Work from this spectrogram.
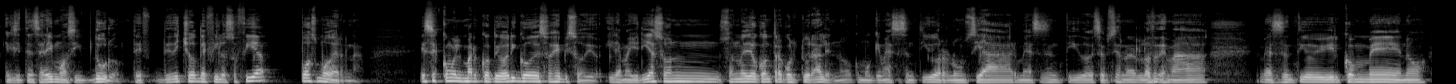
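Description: Chilean guy hosting his podcast, warm mellow voice, chatty, keeps restarting his sentences. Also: fairly low pitch, steady tone, fairly quick. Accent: Chilean Spanish. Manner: chatty, restarts phrases, reads out listener messages. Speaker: podcast host. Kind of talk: casual podcast talk.

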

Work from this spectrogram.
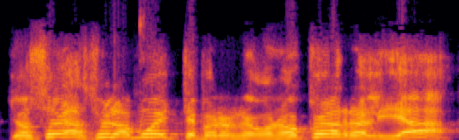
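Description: Teasing man with a high voice. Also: quick pace, vocal fry, no room sound. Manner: loud and teasing, repeats names to interrupt. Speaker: panelist. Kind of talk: heated baseball debate. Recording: dull lo-fi sound.

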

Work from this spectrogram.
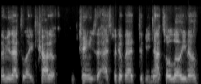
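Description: A man's voice: mid-range voice, monotone, fairly quick, no room sound. A man in his twenties from Milwaukee, a dubstep producer talking easily as an interview guest, with casual slang and loose laughter. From Milwaukee, Wisconsin, United States. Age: 20s. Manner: laid-back, says "bro", laughs between phrases.

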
